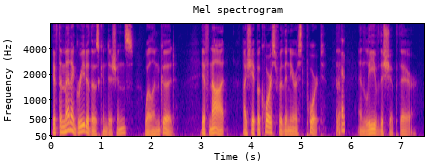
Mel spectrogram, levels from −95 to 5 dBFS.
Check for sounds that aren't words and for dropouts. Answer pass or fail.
fail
